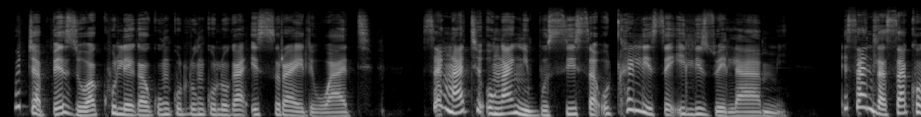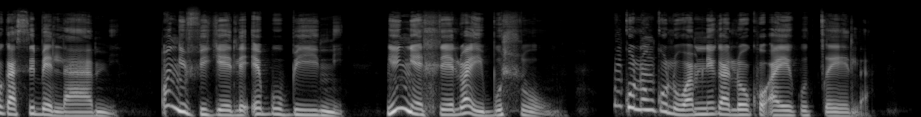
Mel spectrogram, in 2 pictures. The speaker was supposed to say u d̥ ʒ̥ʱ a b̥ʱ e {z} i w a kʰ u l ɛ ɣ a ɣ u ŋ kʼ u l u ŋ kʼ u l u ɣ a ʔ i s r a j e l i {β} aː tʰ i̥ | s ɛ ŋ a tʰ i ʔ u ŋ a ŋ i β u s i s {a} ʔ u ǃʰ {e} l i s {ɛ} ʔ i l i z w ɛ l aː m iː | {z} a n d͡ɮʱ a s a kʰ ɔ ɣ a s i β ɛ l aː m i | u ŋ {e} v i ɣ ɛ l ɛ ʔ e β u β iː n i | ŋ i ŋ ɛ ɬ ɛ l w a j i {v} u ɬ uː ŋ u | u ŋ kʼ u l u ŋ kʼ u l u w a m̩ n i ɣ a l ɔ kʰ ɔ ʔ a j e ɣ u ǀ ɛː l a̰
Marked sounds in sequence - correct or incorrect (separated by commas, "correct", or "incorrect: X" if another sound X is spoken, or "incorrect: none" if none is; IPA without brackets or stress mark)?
correct, incorrect: w, correct, correct, correct, incorrect: s, incorrect: i, incorrect: β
